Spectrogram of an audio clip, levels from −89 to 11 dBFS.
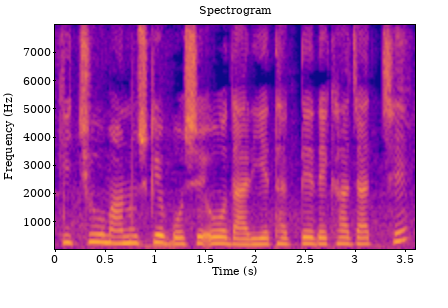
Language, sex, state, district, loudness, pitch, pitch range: Bengali, female, West Bengal, Alipurduar, -14 LUFS, 225 Hz, 215-255 Hz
